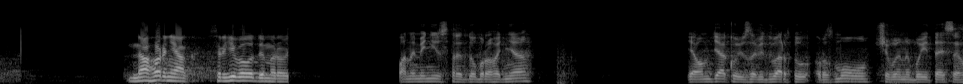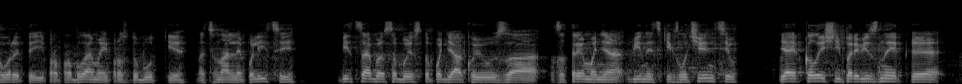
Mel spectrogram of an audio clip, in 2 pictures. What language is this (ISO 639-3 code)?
ukr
